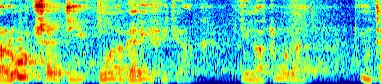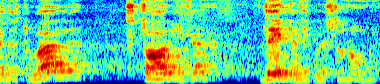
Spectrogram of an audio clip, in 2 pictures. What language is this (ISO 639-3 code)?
ita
